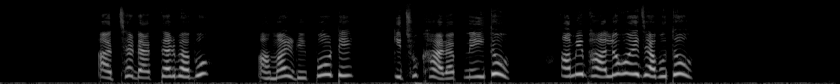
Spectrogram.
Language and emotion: Bengali, fearful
